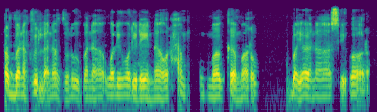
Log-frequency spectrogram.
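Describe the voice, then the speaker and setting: Low gravelly guy leading a heartfelt prayer, pleading over and over, kinda dull muffled sound. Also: level tone, normal speed, dark tone, dry recording. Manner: fervent, pleading, repeated invocations. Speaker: prayer leader. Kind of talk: emotional congregational prayer.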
